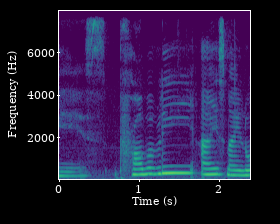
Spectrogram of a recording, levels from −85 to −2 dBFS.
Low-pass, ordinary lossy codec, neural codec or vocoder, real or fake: none; none; none; real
